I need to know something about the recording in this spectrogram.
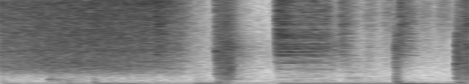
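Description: Small hard royal-icing sprinkles shaken in a wire-mesh sieve, a continuous rattling hiss that stops about halfway through, sifting the icing dust from the sprinkles. Background music plays under it.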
